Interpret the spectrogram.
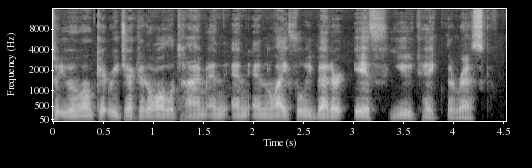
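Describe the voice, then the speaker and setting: A man with vocal fry talks at a fairly quick pace, the sound dry and close with no echo. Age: 60s. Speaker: actor. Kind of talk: panel Q&A discussion.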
